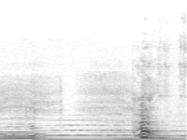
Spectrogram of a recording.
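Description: A dog in a radio drama gives a brief, high, wavering whimper and yip near the end, after a drawn-out mournful tone, close and fairly clear.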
